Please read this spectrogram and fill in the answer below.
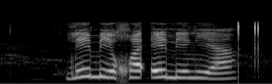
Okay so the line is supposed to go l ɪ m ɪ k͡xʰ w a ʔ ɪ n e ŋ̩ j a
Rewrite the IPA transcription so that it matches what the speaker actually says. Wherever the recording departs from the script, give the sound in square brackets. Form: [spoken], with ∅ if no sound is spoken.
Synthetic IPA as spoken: l ɪ m ɪ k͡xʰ w a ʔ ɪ [m] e ŋ̩ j a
